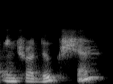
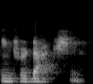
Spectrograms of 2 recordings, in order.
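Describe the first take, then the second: First: The middle 'duc' syllable has a full vowel. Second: The middle 'duc' syllable has a weak vowel. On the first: The speaker calls it wrong. "instead of introduction" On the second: The speaker calls it right. "that do sounds like the"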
